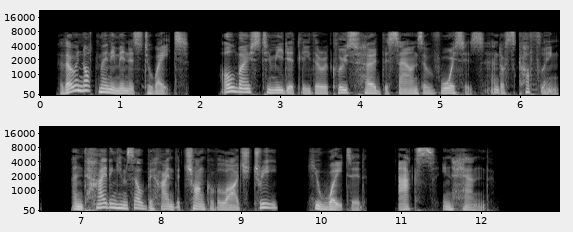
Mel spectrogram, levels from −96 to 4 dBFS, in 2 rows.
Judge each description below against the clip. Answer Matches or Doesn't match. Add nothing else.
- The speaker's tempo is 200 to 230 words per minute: Doesn't match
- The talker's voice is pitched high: Doesn't match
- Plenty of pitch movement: Matches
